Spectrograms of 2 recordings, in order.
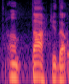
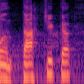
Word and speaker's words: Antártida: Antártida ou Antártica, se pronuncia as duas coisas,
